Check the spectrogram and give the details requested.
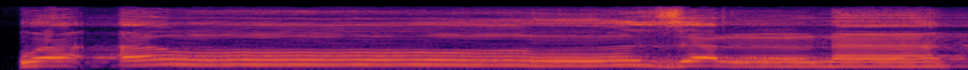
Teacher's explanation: nun sukun kita samarkan dan mendengung selama dua atau tiga harakat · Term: ikhfa Hakiki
